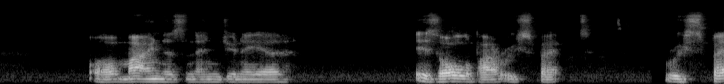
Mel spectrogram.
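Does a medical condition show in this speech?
Yes: motor neurone disease; terminal, no cure.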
